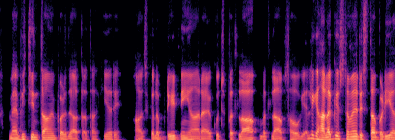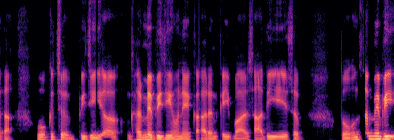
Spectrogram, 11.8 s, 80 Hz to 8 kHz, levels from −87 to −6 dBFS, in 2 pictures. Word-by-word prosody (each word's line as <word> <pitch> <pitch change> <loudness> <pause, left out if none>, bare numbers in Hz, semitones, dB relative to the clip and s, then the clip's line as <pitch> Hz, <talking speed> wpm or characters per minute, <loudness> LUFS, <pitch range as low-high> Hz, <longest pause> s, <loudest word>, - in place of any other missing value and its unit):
मैं 105 0 +2
भी 140 - 0
चिंता 125 -3 +1
में 120 -1 -1
पड़ 105 - -1
जाता 95 -2 -4
था 100 - -5
कि 105 - -5
अरे! 100 -10 -5 0.3
आजकल 100 +3 -6
अपडेट 105 +3 -1
नहीं 110 -1 +2
आ 100 0 0
रहा 100 -1 0
है। 100 - -2
कुछ 100 +1 -7
बदला 105 +2 +2
बदलाव-सा 105 +2 -3
हो 95 -1 -2
गया, 105 - -5
लेकिन 180 -5 +3
हालाँकि 135 +7 +7
उस 165 0 -5
समय 145 +1 +5
रिश्ता 130 0 +3
बढ़िया 120 +1 +1
था। - - -4 0.4
वो 135 +1 0
कुछ 140 -1 -3
बिज़ी 120 -3 -2
अ, 100 0 -1 0.2
घर 110 +2 0
में 130 +1 +6
बिज़ी 110 0 +4
होने 105 -1 +1
के 95 - -5
कारण 100 +2 -2
कई 100 0 -1
बार 95 +1 -1
शादी 95 0 -3 0.2
ये 100 - 0
सब 95 - -7 0.6
तो 110 0 -1
उन 130 - +1
सब 165 +4 -1
में 160 0 +6
भी 155 0 +8
105 Hz, 240 wpm, -26 LUFS, 100-125 Hz, 0.6 s, भी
